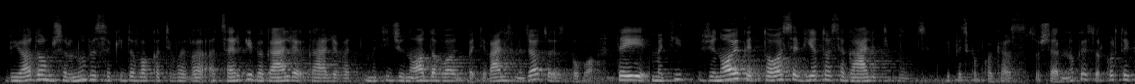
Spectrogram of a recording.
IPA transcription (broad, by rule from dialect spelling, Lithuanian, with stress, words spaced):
bʲɪˈjoːdɐʋoːm ʃɐrˈnuː bɐ sɐˈkʲiːdɐʋoː kɐt ˈʋɐ ˈʋɐ ɐtˈsɐrʲɡʲɛɪ bɐ ˈɡɑːlʲɪ ˈɡɑːlʲɪ ʋɐt mɐˈtʲiːt ʒʲɪˈnoːdɐʋoː bɐ tʲeːˈʋʲælʲɪs mʲɛˈd͡zʲoːtoːjɛs ˈbʊʋoː ˈtɐɪ mɐˈtʲiːt ʒʲɪˈnoːj kɐt ˈtoːsʲɛ ˈʋʲiɛtoːsʲɛ ˈɡɑːlʲɪ tʲiː ˈbuːt͡s ˈiːpɐt͡ʃ kɐp koːˈkʲoːs sʊ ʃʲɛrˈnʊkɐɪs ɐr ˈkʊr tɐɪ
